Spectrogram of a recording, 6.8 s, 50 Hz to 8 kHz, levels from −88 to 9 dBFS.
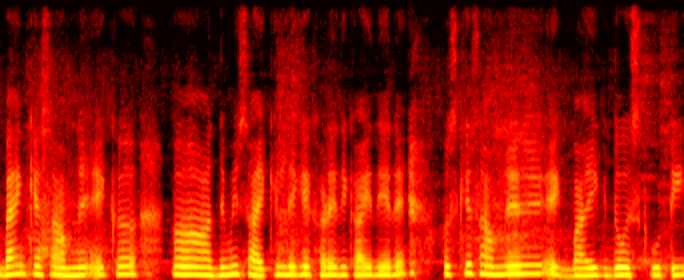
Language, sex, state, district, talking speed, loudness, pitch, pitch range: Hindi, female, Uttar Pradesh, Muzaffarnagar, 165 wpm, -16 LUFS, 225 Hz, 210-235 Hz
